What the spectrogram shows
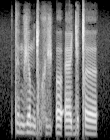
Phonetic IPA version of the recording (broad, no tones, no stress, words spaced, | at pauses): tɛ̤m ʒɜmɡ͡ǀṳxɛ̤ʒ ʔʌ ʔæ ɟɛǀɜ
